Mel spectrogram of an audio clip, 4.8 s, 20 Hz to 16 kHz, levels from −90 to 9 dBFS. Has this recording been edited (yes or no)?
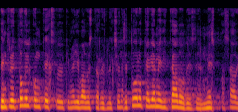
yes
